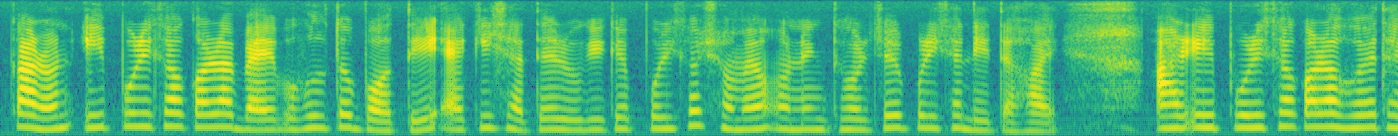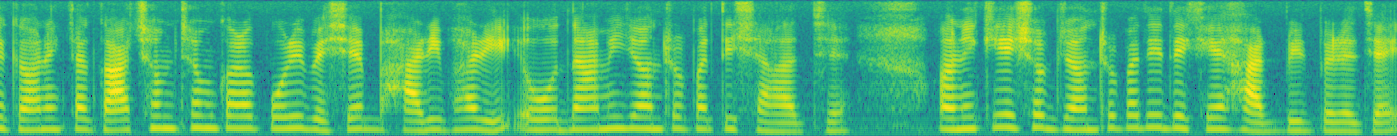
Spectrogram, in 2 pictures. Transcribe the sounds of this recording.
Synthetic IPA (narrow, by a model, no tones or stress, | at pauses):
kaɾonejpoɾikʰːakɔɾabɛjboɦult̪obɔt̪eʔɛkiʃat̪ʰeɾoɡikepoɾikʰːaʃɔmɔeʔɔnek̚d̪ʱoɾd͡ʑeɾpoɾikʰːad̪it̪eɦɔeaɾʔejpoɾikʰːakɔɾaɦoet̪ʰakeɔnek̚ʈaɡat͡ɕʰɔmt͡ɕʰɔmkɔɾapoɾibeʃebʱaɾibʱaɾiʔod̪amid͡ʑɔnt̪ɾopat̪iʃaɦad͡ʑe | ɔnekeeʃɔbd͡ʑɔnt̪ɾopat̪id̪ekʰeɦaʈ̚biɾbeɾed͡ʑae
